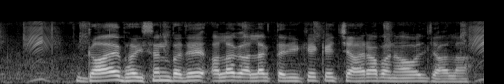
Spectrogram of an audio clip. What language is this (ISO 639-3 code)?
bho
